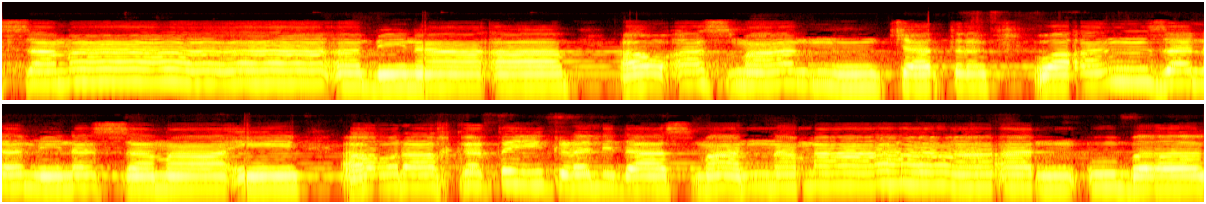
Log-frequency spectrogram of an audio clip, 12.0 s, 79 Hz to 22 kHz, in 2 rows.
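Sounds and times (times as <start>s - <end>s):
man chanting recitation: 0.0s - 12.0s.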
